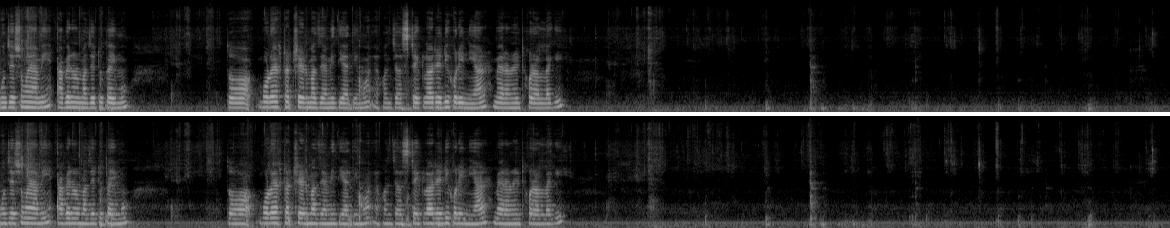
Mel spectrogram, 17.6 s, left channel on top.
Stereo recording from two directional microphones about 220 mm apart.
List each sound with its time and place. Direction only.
0.0 s speech: 55° left (ahead or behind)
3.3 s speech: 50° left (ahead or behind)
